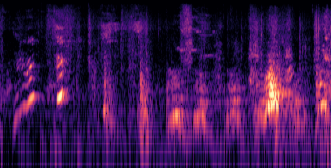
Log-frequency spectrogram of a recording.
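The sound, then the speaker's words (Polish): Several dogs at an animal shelter bark and whimper in a busy, overlapping chorus, with short yips and whines mixed among louder barks, continuous throughout. “Może zobaczmy, co tam u psiaków. Ile ich tu jest i jakie to są psy?”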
